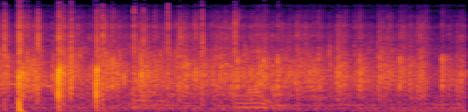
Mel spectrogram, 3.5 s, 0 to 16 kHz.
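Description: A crowd applauds Habitat of Pinellas County for completing its 500th home, called for by U.S. Congressman Charlie Crist. It is a dense, steady wash of clapping, with a few sharp, louder claps near the start before the sound settles into an even roar.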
